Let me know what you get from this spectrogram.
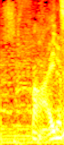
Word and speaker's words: Pfizer: Pfizer, ecco, e io l'ho detto in maniera anche perché, no, secondo la lingua italiana, quando tu non sei tanto in grado di pronunciare il termine nelle altre lingue, puoi avvalerti della facoltà di pronunciarla così come è scritto, quindi è Pfizer.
